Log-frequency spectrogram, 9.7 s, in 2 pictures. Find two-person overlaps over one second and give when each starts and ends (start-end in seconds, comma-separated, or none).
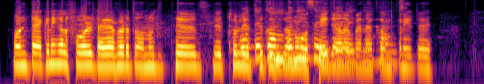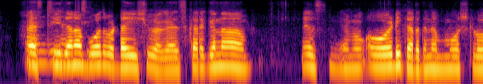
2.4-3.7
